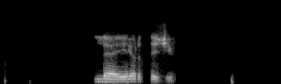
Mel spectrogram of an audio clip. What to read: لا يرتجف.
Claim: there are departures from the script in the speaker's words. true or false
false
